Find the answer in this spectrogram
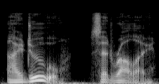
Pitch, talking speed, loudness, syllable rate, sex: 105 Hz, 150 wpm, -17 LUFS, 4.1 syllables/s, male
